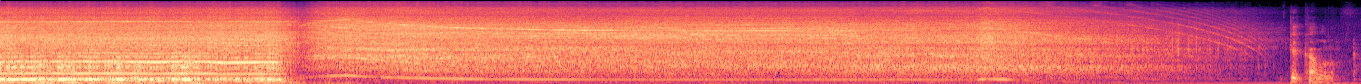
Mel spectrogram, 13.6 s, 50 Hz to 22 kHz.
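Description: A Parkside PSBM 750 percussion drill bores into a concrete brick, a loud whining grind that cuts out and spins down, then a few short knocks at the end.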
